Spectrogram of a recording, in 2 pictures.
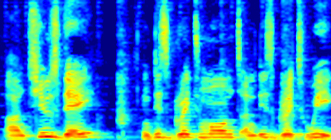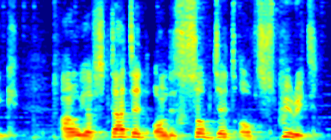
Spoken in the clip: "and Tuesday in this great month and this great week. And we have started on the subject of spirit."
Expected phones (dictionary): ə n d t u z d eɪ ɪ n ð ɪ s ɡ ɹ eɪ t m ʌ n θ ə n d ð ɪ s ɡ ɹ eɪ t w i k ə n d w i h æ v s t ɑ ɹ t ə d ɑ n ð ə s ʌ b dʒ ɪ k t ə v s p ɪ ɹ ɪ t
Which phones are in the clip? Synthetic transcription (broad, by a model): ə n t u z d eɪ ɪ n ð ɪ s ɡ ɹ eɪ t m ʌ n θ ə n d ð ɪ s ɡ ɹ eɪ t w i k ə n w i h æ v s t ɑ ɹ t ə d ɑ n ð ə s ʌ b dʒ ɪ k t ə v s p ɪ ɹ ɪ t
